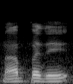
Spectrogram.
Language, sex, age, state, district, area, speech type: Tamil, male, 18-30, Tamil Nadu, Nagapattinam, rural, spontaneous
